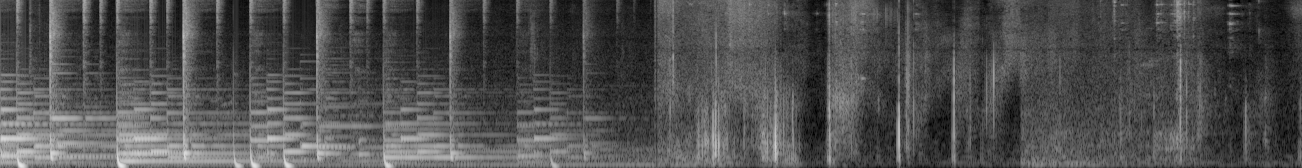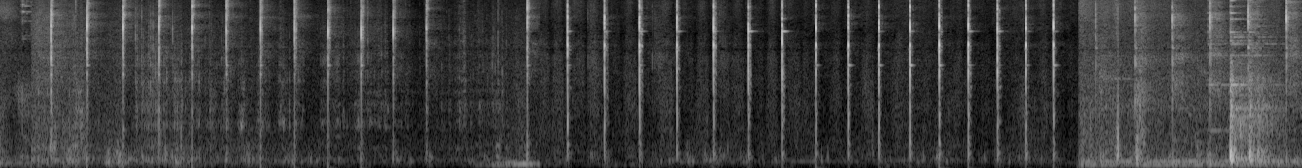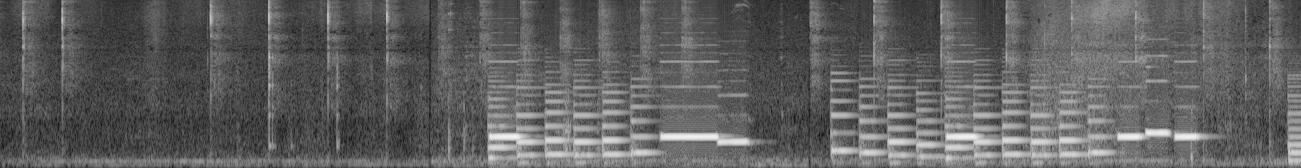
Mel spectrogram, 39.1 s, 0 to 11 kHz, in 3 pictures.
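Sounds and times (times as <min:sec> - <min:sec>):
tent pegs being hammered: 0:13.5 - 0:17.6, 0:18.2 - 0:26.9, 0:28.1 - 0:33.1, 0:34.2 - 0:36.4.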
